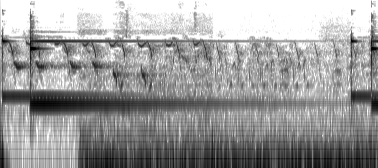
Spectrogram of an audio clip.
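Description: A doorbell chime rings one morning, with sharp bright strikes at the start and end and a run of quick, falling, chirp-like notes in between, over a low steady hum.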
